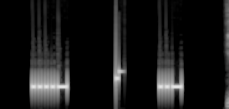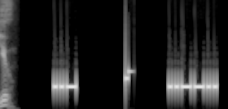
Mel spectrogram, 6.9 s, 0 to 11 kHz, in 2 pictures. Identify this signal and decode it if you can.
Morse code, heard as a keyed tone, about 25 wpm, 700 Hz. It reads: 4 U U ?
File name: Single Character (Letter:Number:Punctuation:Prosign) - Rapid-Fire - 25wpm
